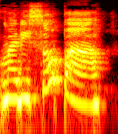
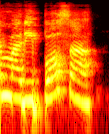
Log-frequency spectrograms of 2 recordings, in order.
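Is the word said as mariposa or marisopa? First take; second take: marisopa; mariposa. First: The middle sounds are swapped: marisopa. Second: The sounds are in normal order: mariposa. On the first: A child with a phonological disorder says it this way. The speaker calls it wrong. "mira mamá, Mari, Marisopa" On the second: This is the standard form of the word. The speaker calls it right. "no se dice así, se dice mariposa"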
